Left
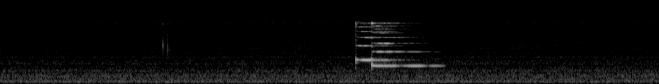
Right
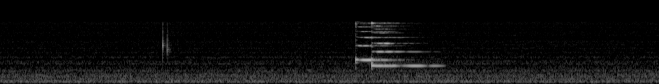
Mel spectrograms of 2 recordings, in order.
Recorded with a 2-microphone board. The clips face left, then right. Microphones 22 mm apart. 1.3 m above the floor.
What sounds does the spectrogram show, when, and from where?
1.6 s a finger snap: 80° right
3.5 s an alarm: 10° right (ahead or behind)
